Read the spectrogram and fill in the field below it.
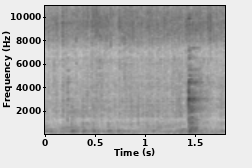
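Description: Soft, steady sizzle of rolls frying on a griddle pan, with a brief scrape of a spoon near the end.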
